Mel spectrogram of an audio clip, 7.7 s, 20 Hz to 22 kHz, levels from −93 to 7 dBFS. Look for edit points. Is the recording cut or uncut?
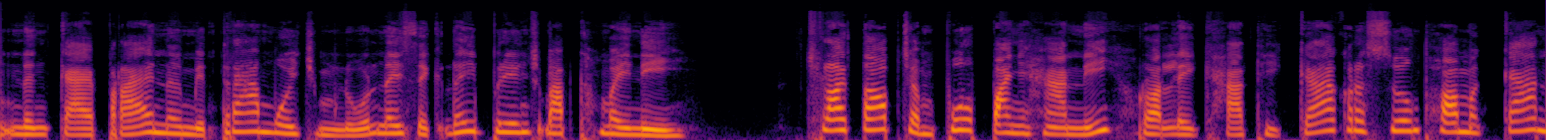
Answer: cut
